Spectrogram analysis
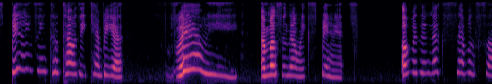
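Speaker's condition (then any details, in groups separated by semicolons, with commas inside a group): Cerebral palsy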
